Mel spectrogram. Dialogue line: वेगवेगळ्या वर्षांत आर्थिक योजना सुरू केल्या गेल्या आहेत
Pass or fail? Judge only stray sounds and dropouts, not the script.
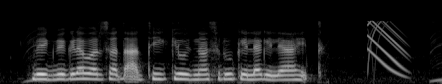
fail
